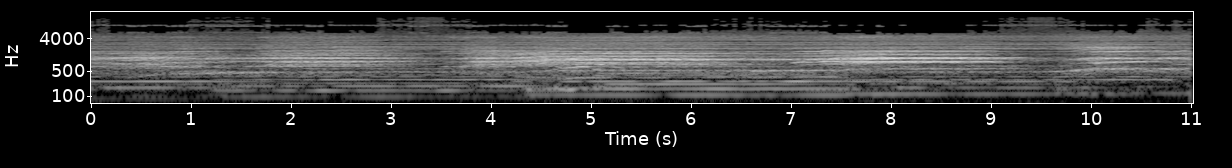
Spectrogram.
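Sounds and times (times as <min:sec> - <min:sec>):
voices singing gospel song: 0:00.0 - 0:11.0.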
